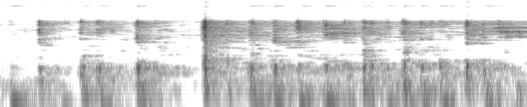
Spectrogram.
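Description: Rapid typing on a computer keyboard, a dense run of close, crisp key clicks with a brief pause near the middle before the tapping resumes, with no voices.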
